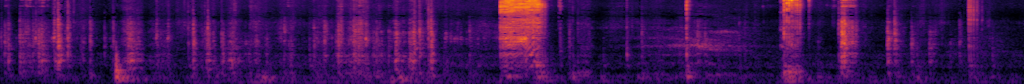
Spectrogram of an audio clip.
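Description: Handling noise of dash cam cable being worked into the car's A-pillar and plastic dash trim: scattered clicks, knocks and rustles, with a short sharp rasp about halfway through.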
